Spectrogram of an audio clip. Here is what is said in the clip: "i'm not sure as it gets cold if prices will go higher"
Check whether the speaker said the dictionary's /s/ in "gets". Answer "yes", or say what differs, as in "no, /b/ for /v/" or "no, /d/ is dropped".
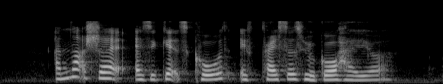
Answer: yes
